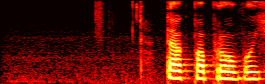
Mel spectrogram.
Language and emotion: Russian, neutral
